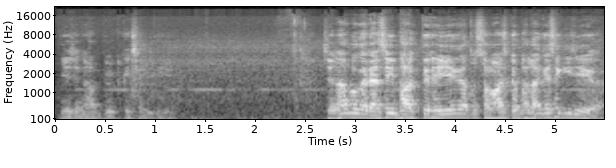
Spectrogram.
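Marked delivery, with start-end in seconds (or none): 2.7-5.5 loud, higher challenge after someone leaving; calling out. Acted. Writer to a listener walking out, loud reproach. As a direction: shout reproachfully after a deserter.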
